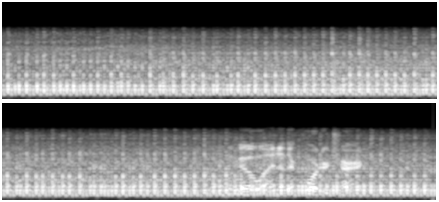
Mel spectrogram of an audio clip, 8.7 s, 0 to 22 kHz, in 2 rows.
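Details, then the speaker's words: Shindaiwa 360 chainsaw, long-stored, Walbro WT-89 carburetor, after idle mixture screw turned in to cure a rich dip, air filter and cover still off: fast, even two-stroke buzz, no stumbling or surging, idle RPM rises. Normal idle. "Wow, it likes that. We can hear the RPM come up a little bit."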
